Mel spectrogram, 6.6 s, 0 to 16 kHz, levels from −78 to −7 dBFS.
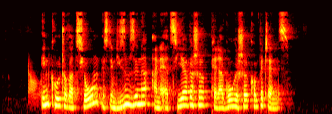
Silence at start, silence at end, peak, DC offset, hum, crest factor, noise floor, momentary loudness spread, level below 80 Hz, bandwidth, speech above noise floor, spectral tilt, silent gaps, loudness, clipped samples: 0.55 s; 0.85 s; -4 dBFS; under 0.1%; none; 14 dB; -71 dBFS; 5 LU; -56 dBFS; 11.5 kHz; 54 dB; -4.5 dB/octave; none; -17 LUFS; under 0.1%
